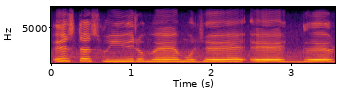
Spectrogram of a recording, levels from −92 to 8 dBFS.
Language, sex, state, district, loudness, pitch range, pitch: Hindi, female, Madhya Pradesh, Katni, -12 LUFS, 260-290 Hz, 270 Hz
